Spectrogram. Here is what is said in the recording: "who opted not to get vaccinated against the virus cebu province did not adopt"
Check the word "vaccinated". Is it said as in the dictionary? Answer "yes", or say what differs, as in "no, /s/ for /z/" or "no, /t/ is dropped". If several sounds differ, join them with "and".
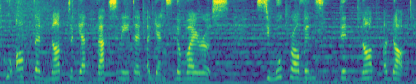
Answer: yes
